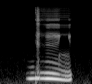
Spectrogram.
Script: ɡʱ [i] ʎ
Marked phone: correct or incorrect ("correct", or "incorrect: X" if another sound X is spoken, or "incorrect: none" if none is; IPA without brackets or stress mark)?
correct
